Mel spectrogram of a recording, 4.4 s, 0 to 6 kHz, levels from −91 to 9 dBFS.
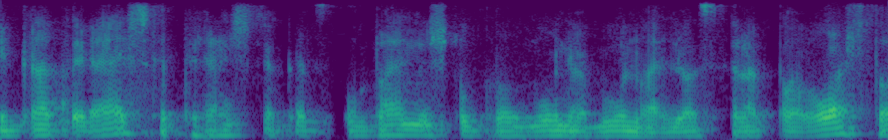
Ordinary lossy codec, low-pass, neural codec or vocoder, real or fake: Opus, 32 kbps; 5.4 kHz; codec, 24 kHz, 1.5 kbps, HILCodec; fake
